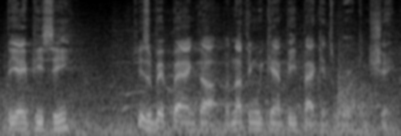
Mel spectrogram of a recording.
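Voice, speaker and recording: A man's voice: on the low side, moderate pace, noisy background, natural voice. A man playing a practical, confident marine sergeant who fixes vehicles, in a video game cutscene.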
